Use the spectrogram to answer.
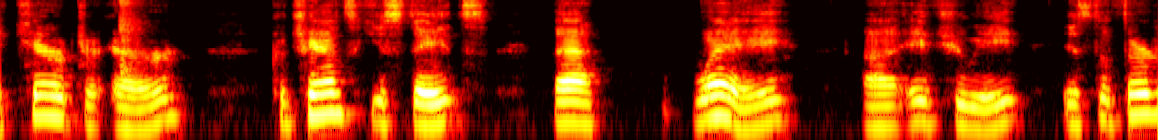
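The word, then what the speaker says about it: Huế: She also mispronounces uh she pronounces it as Hua or Hua rather than we which is the way it's supposed to be. Uh despite making a point that it is pronounced differently to how it is spelled, right?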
